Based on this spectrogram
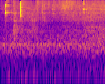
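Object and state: Nothing is struck.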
